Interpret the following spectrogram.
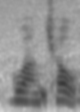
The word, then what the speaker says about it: Guangzhou: kalau yang kita baca, kalau cara Cina membacanya Guangzhou ya. Guangzhou, oke.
